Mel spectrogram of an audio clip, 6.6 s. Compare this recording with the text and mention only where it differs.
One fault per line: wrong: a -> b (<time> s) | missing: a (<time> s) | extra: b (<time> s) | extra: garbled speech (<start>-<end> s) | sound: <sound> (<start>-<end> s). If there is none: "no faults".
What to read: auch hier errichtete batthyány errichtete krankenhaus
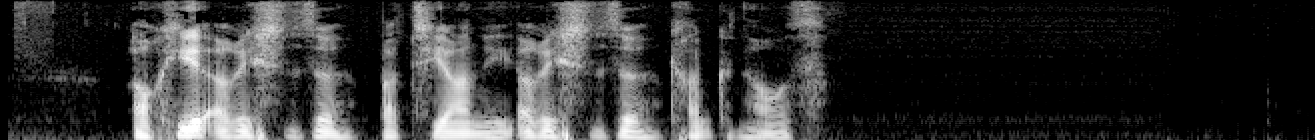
no faults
